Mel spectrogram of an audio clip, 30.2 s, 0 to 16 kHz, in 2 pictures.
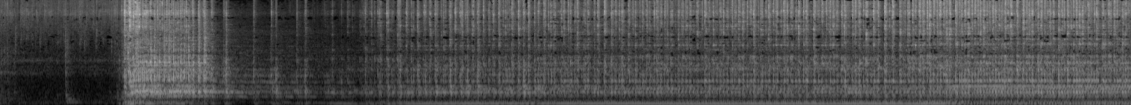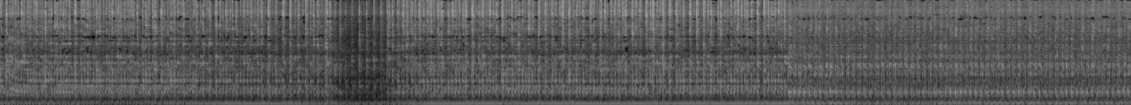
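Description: Yamaha 30D three-cylinder two-stroke outboard started by hand: it catches about two seconds in, then runs steadily at a raised cold warm-up idle, the throttles set slightly cracked open. It stumbles briefly about two-thirds of the way through, then runs on.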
